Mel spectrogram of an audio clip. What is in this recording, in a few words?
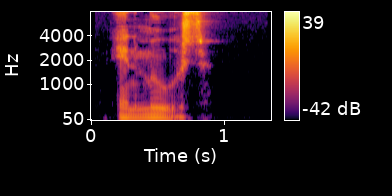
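"En Mus" Swedish; Hiiri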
